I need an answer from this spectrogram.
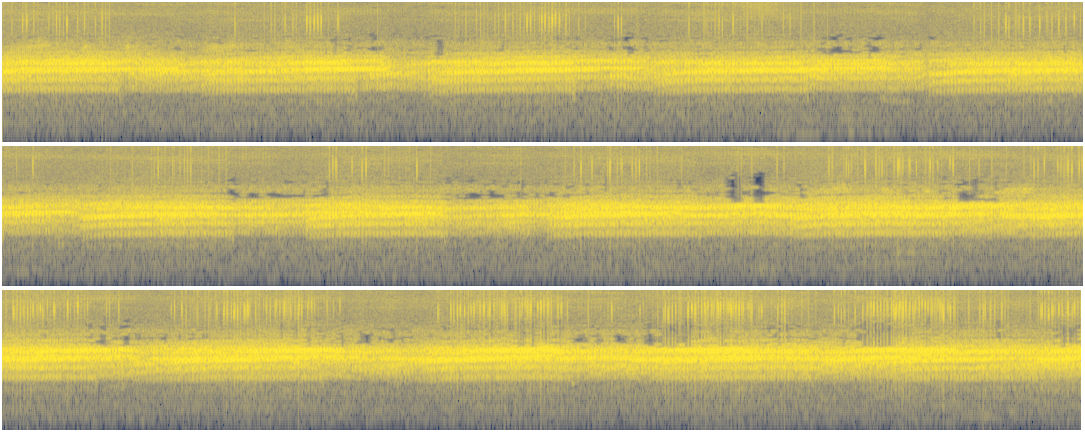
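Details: Roth's tree frogs calling at night at Koah after rain, among many frogs out in the lush wet surroundings: a dense, rasping, stacked chorus with a pulsing beat roughly once per second, steady throughout, with faint higher chirps above.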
